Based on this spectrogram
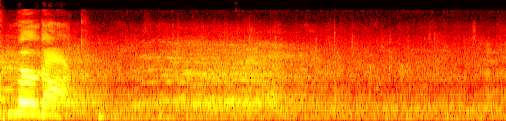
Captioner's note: crowd cheering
